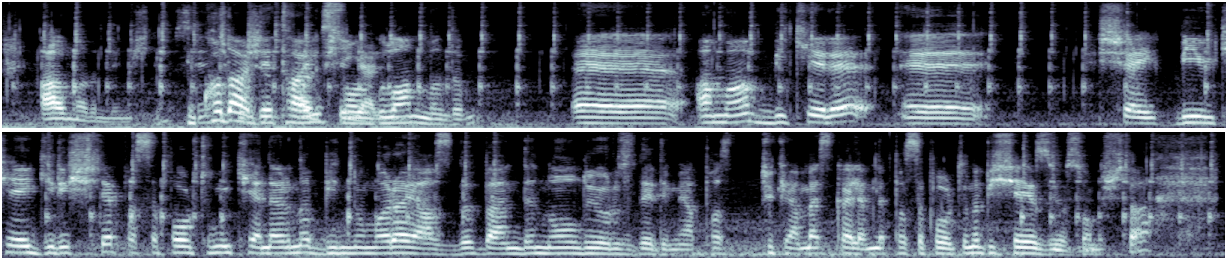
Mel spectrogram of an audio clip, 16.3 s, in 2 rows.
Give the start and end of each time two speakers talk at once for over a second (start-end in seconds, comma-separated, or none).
1.2-2.8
